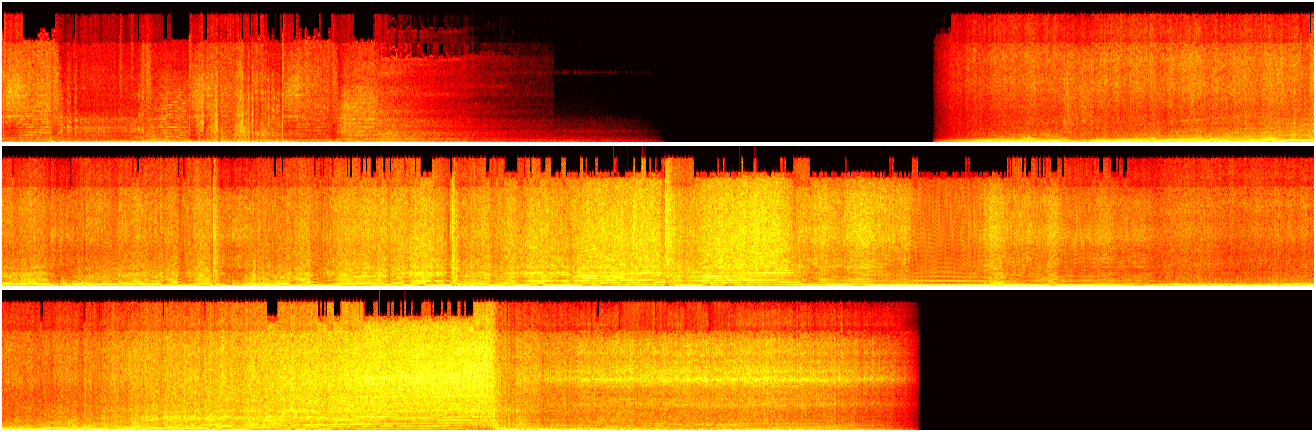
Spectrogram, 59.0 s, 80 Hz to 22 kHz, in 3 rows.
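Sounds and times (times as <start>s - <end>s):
motorcycle engine revving on dyno: 0.0s - 6.5s, 14.0s - 53.1s.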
